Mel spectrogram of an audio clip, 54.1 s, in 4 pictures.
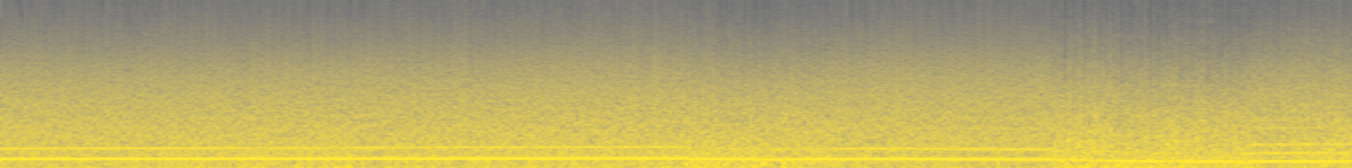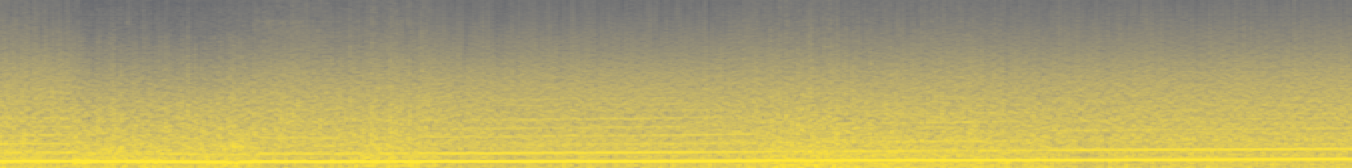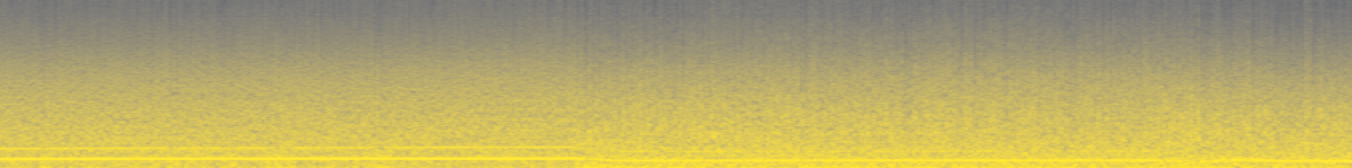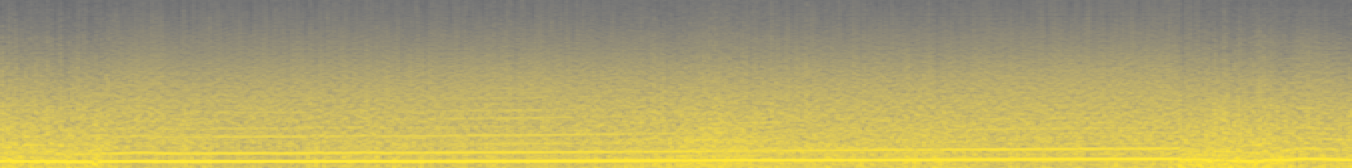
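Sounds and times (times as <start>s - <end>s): car engine pulling hard: 0.0s - 54.0s
heavy wind rush: 1.5s - 19.5s, 32.0s - 44.8s.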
